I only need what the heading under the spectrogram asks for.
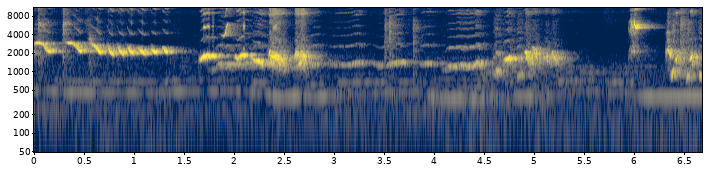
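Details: White-rumped shama from Medan singing a combination song to lure learning young birds into song: a high rapid rattling trill, then mellow whistled phrases and a sharp high note, over a constant hum.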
